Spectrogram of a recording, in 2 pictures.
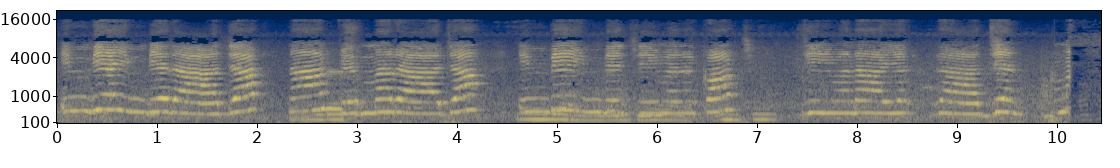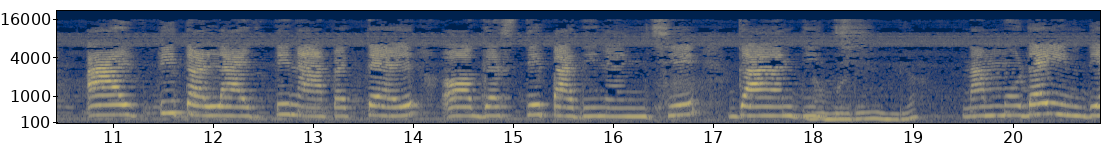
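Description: A young boy singing a song alone, without accompaniment, in phrases with held notes. The recording changes abruptly about ten seconds in, and a faint steady hiss runs under the voice after that.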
